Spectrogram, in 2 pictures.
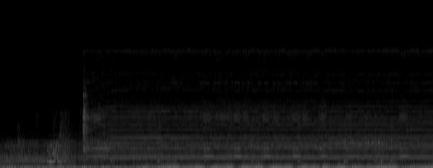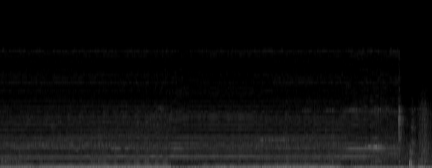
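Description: Coil tattoo machine buzzing steadily while its needle lines lettering into artificial practice skin. It switches on with a click about two seconds in, dips briefly about twelve seconds in, and stops near the end.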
